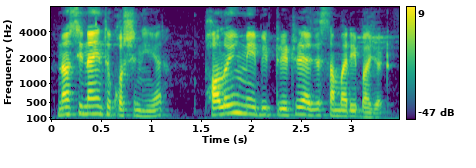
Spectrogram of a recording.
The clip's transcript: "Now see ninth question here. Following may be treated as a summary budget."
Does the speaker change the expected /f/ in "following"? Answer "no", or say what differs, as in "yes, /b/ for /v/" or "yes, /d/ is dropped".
yes, /p/ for /f/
